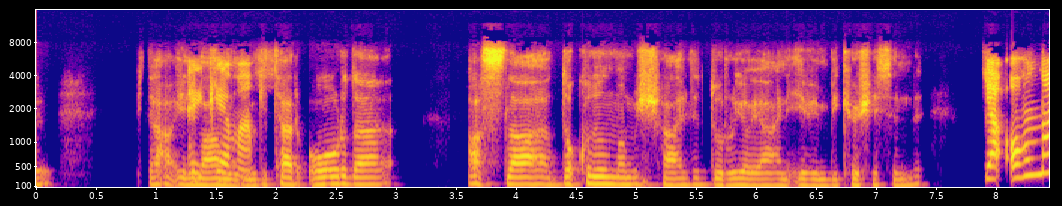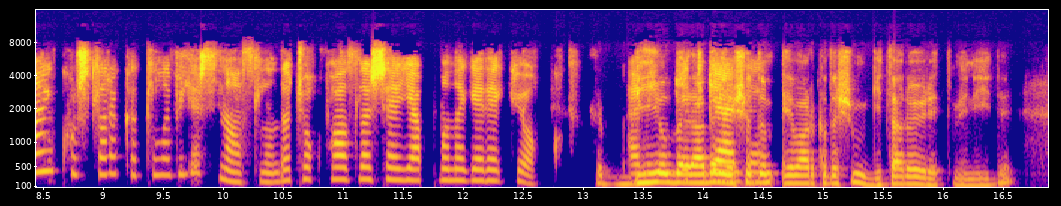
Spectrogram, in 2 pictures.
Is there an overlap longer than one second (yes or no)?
yes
